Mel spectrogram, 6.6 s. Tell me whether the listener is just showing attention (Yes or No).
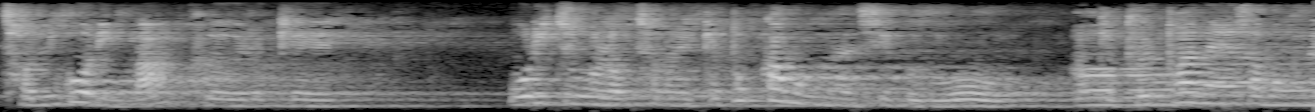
Yes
